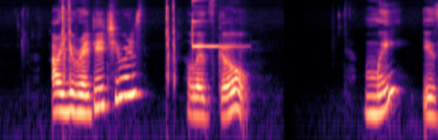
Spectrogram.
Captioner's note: click and ding sounds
